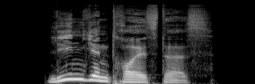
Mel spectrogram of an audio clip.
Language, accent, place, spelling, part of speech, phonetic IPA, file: German, Germany, Berlin, linientreustes, adjective, [ˈliːni̯ənˌtʁɔɪ̯stəs], De-linientreustes.ogg
- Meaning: strong/mixed nominative/accusative neuter singular superlative degree of linientreu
